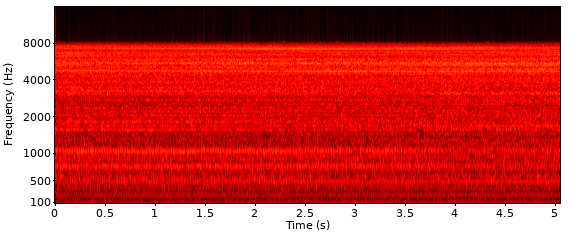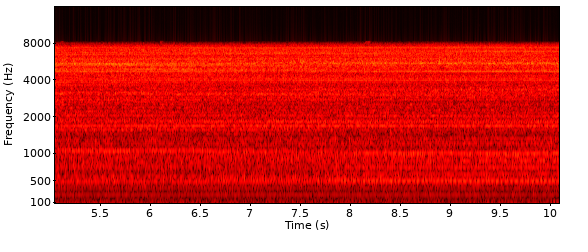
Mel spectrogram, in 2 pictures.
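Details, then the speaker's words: 1978 Ham II antenna rotor with CDE controller (motor start capacitor replaced), stored about a year in shop: steady dense motor whir with faint regular rasp; turns full rotation but slowly, owner suspects it needs refurbishing, bearings greased, cleaning; rotor pot feedback to meter apparently faulty. "So this rotor does work. It works slow. It probably needs some refurbishing."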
